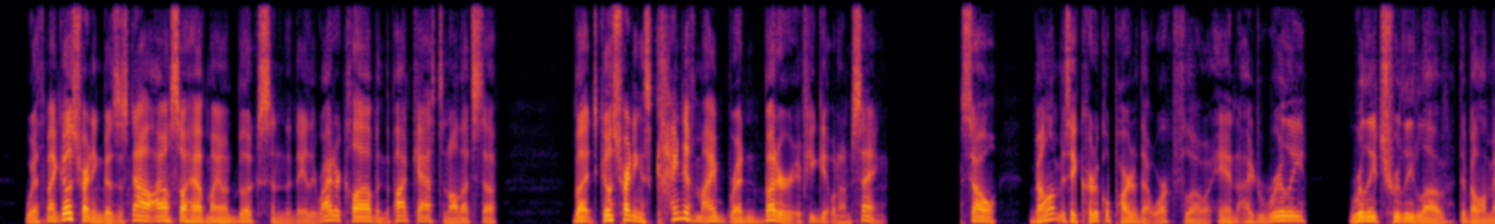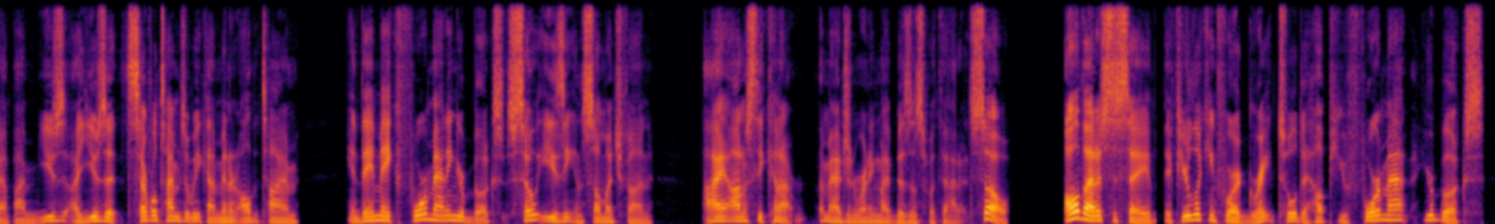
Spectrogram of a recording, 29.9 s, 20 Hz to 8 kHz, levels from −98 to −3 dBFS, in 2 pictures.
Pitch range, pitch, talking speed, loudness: 115-150 Hz, 130 Hz, 225 wpm, -25 LUFS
